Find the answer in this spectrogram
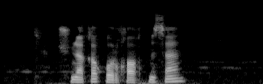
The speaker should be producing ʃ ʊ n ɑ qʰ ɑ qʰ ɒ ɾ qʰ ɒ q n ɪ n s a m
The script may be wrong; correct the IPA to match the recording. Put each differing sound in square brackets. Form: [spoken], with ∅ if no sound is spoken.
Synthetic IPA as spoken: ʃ ʊ n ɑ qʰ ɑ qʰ [o] ɾ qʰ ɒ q [m] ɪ [∅] s a [n]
